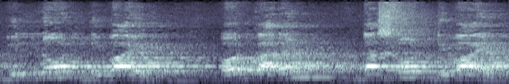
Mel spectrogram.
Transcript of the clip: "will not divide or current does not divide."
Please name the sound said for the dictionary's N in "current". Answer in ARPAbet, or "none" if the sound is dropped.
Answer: N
